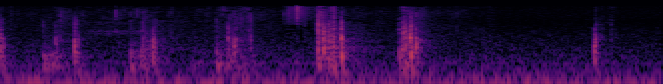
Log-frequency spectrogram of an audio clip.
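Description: Footsteps of leather dress shoes walking down hard steps, a faint knock about every half second, with a last step near the end.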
